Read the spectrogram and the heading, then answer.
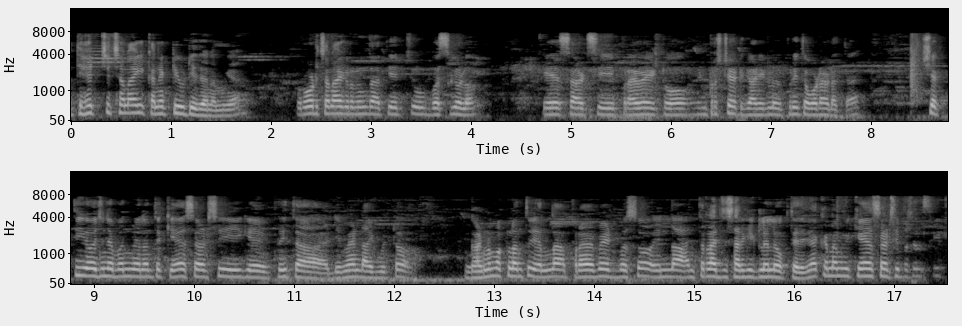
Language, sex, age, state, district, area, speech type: Kannada, male, 30-45, Karnataka, Chikkaballapur, rural, spontaneous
